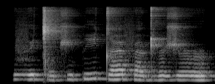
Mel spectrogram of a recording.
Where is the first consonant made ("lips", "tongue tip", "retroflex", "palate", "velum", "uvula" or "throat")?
lips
